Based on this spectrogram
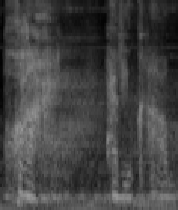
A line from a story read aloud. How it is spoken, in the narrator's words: hissed Satan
